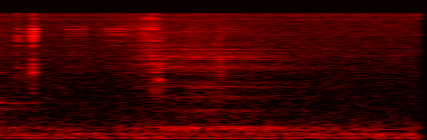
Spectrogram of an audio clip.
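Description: Near silence: room tone with a few faint, light clicks from a small die-cast model truck being handled in the fingers.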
